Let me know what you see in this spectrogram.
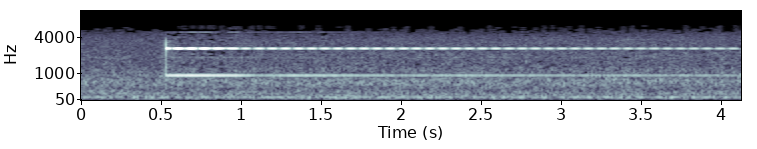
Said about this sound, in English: So as we listen tonight, just as a way to keep coming back, you might just listen to the sound of the bell as an invitation into here-ness. Just listen.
